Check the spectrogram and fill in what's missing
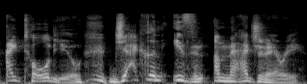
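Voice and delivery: ordinary delivery, nothing marked

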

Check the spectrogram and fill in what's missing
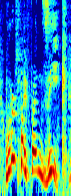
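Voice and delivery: high, slow, frightened demand; shrill demand. A narrator's reading. Girl demands her friend from the janitor, shrill and frightened. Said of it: "demanded in a shrill".

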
